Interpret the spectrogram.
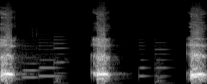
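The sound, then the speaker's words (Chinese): Three loud, voiced hiccups of a kitten and a puppy in a children's story, in a steady rhythm, roughly one per second, each a short sharp gulp, with faint high tonal squeaks in the gaps and no talking. “小狗和小猫同时使劲地捂住对方的嘴巴，没想到小猫和小狗的鼻子又同时打起嗝来，他们赶紧按住对方的鼻子，这时嘴巴又打起嗝来。”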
